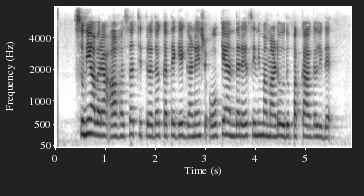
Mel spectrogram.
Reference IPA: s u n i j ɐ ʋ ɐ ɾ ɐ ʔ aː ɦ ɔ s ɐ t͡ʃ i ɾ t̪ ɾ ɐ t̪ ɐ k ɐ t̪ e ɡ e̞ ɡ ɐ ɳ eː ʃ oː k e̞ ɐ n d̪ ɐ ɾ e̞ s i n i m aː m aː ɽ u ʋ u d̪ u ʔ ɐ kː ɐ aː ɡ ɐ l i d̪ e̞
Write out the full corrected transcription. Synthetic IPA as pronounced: s u n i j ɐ ʋ ɐ ɾ ɐ ʔ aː ɦ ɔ s ɐ t͡ʃ i t̪ ɾ ɐ d̪ ɐ k ɐ t̪ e ɡ e̞ ɡ ɐ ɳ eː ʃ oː k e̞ ɐ n d̪ ɐ ɾ e̞ s i n i m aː m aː ɽ u ʋ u d̪ u p ɐ kː ɐ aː ɡ ɐ l i d̪ e̞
